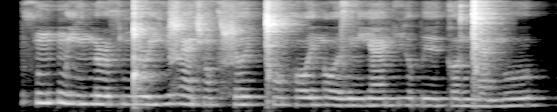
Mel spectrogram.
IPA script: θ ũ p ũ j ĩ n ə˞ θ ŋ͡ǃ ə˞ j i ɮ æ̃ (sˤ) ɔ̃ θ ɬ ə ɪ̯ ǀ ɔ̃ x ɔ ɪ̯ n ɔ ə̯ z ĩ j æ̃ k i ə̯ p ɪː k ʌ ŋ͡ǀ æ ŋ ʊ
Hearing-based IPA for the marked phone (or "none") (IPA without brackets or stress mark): ɕ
